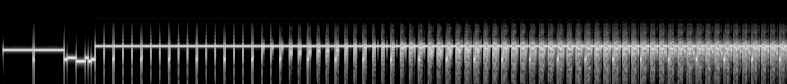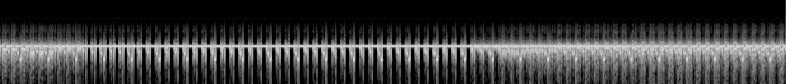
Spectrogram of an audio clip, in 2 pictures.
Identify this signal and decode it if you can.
SSTV (slow-scan television), Scottie 2.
